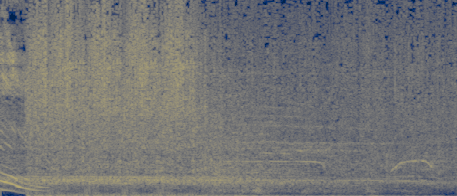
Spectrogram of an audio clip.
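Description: A crowd breaks into loud, sustained applause with some cheering mixed in, a dense wash of clapping that holds steady and then slowly fades toward the end.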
